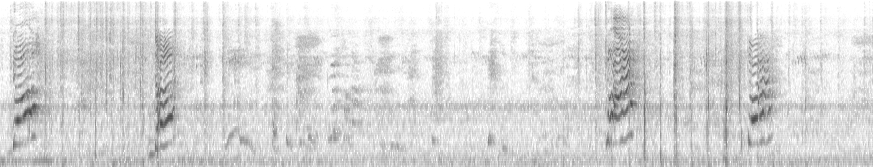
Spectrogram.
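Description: Footsteps crunch through dry leaves as a child runs.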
